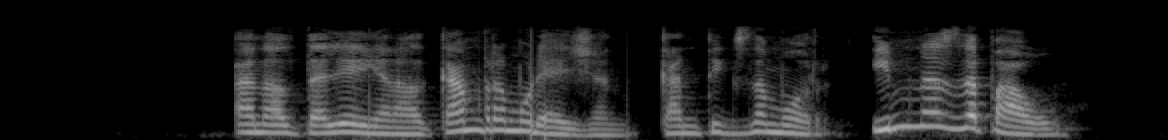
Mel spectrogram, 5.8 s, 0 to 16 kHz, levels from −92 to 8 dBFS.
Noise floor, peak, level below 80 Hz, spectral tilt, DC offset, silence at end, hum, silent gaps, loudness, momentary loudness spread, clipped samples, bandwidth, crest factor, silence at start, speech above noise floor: under -90 dBFS; -16 dBFS; -70 dBFS; -4 dB/octave; under 0.1%; 0.5 s; none; none; -34 LUFS; 9 LU; under 0.1%; 8 kHz; 20 dB; 1.15 s; over 57 dB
